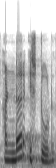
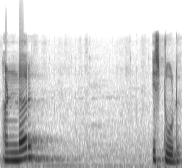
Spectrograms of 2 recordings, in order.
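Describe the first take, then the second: First: Said in the usual way. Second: "understood" stretched very long, syllable by syllable; drawn-out word. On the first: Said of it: "teacher repeats word". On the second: Shown as a demonstration. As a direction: draw the word out slowly for learners. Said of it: "teacher stretches the word". (शब्द को खींचकर धीरे बोलना)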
